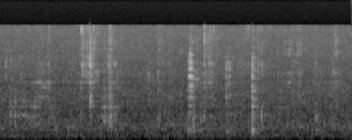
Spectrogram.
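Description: Close-miked eating sounds: a person chewing a mouthful of braised beef and rice, with a few wet mouth clicks and smacks, the sharpest about a second and a half, three and four seconds in.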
